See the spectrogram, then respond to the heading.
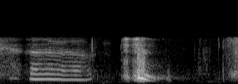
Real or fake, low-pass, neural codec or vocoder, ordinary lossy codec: real; 3.6 kHz; none; none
